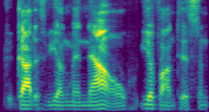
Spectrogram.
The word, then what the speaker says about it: Juventus: Okay, we're going to check in with Javantis. – Okay, and pronunciation is Juventus.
